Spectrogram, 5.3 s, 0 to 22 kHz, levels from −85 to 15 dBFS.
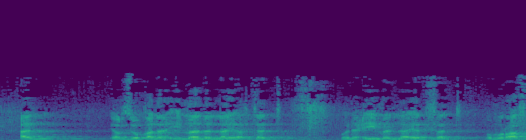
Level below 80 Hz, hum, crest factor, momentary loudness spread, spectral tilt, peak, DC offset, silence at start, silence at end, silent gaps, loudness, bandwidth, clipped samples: -58 dBFS; none; 20 dB; 11 LU; -4 dB/octave; -6 dBFS; under 0.1%; 0 s; 0 s; none; -25 LUFS; 10 kHz; under 0.1%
